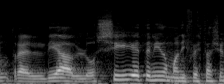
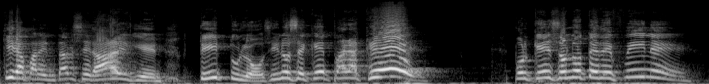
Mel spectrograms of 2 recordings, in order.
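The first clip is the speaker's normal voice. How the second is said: loud, rising sermon delivery with slow, drawn-out peaks; full-force preaching, stretching the key lines; fiery preaching; 8 semitones higher, 11 dB louder, slower than usual. Acted. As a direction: preach it out to the congregation.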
